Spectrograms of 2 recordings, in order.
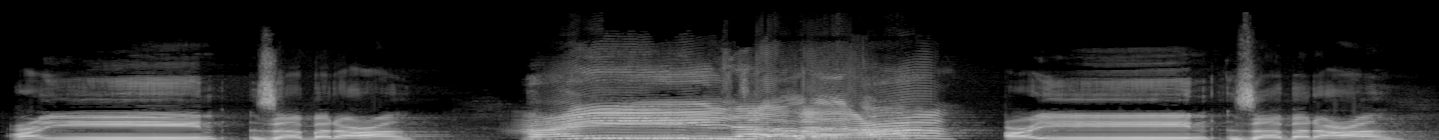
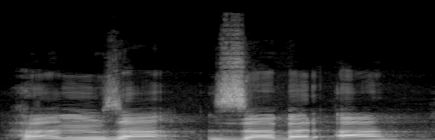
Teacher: اور جب ہم حمزہ کی ادائیگی کریں گے تو اسے حلق کے نچلے حصے سے پڑھیں گے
